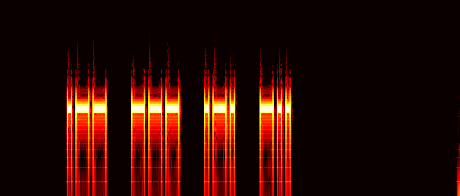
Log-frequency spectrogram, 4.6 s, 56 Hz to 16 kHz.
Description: Morse code, heard as a keyed tone, about 28 wpm, 700 Hz. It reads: W O R D
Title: 2x Character Spacing - Top 200 Words - 28wpm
